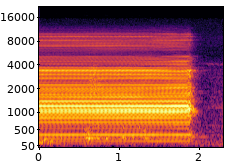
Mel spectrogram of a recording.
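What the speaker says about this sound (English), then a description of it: "And we have a smoke detector in here, which sounds like that." A loud, steady electronic alarm tone with bright harmonics blares continuously for about two seconds, then cuts off abruptly.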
